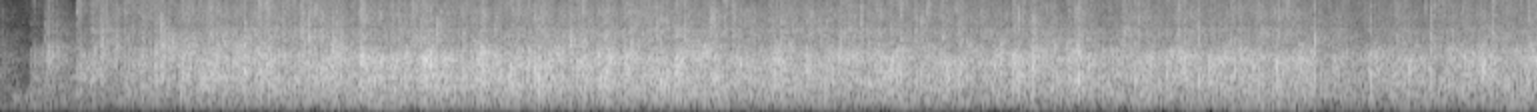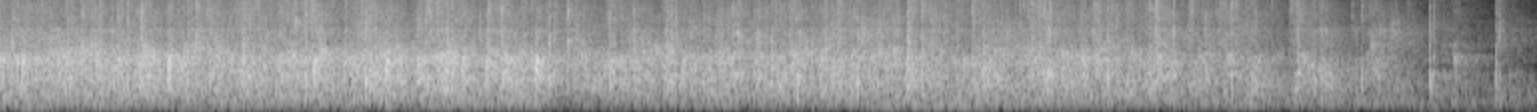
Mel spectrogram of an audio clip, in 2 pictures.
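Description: Audience applauding: many people clapping together. The clapping starts suddenly, is at full strength within a second, holds steady, and thins out near the end.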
